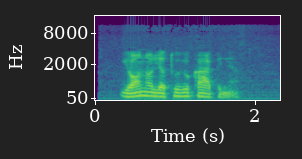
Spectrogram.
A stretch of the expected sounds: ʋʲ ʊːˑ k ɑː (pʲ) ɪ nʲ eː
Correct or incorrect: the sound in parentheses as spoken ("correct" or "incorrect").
correct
